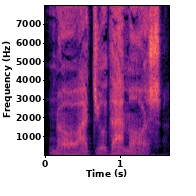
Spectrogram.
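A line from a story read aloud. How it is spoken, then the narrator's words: Hoarse declaration. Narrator (Spanish): declaró con una voz ronca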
